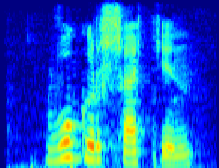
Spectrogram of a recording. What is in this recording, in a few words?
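"вугыр шатин", Komi, female; audio dict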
